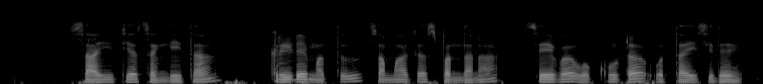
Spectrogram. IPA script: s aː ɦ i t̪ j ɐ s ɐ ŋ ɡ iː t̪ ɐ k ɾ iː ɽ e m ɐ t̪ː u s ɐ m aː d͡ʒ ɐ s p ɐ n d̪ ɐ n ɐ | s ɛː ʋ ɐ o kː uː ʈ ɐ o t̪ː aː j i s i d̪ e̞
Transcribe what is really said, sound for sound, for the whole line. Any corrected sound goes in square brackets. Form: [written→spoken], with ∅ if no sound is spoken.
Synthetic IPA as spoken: s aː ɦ i t̪ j ɐ s ɐ ŋ ɡ iː t̪ ɐ k ɾ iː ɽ e m ɐ t̪ː u s ɐ m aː d͡ʒ ɐ s p ɐ n d̪ ɐ n ɐ | s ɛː ʋ ɐ o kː uː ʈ ɐ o t̪ː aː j i s i d̪ e̞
